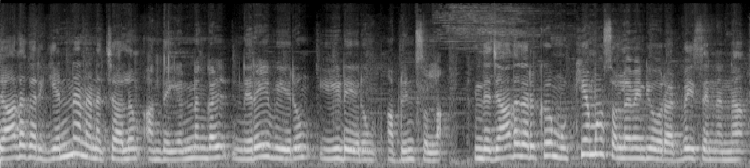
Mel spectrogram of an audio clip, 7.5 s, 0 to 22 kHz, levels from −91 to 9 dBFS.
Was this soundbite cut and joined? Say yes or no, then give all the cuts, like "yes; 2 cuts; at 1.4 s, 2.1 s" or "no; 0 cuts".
yes; 1 cut; at 4.7 s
